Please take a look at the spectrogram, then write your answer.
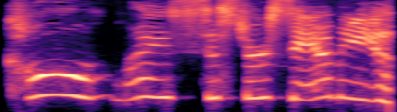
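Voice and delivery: high, loud, slow urgent call; excited demand. Retold or imitated. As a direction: insist with giddy urgency. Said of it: "And I'm like".

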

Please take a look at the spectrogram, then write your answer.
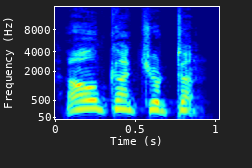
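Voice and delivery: high, loud hissed menace; furious threat. A narrator's reading. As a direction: spit the threat out. Aide threatens with sword.

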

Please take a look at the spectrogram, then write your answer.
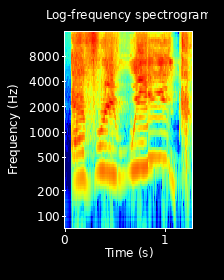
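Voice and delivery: high, loud, slow exasperation; drawn-out exasperated yell. Real, not acted. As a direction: shout it out, fed up with the repetition. Exasperated rant about repetition.

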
